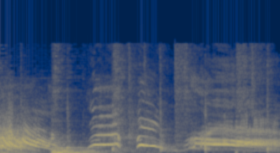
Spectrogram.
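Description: Several short, high-pitched yelping cries and a longer falling cry near the end, dubbed creature sound effects over background music.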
